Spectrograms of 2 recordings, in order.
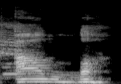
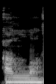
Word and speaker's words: Allah: Jadi mengucapkan nafdul jalalah itu hamzahnya mesti jelas a terbuka bukan o. Jadi Allah artinya dengan menyebut nama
